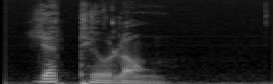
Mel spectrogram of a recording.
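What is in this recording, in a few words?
"yāt tiùh lùhng", Cantonese; one-step; a whole; 一條龍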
